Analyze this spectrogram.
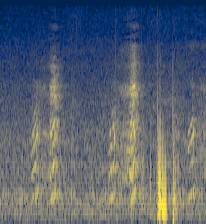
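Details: Pet Amazon parrot making funny sounds indoors: short harmonic squawks in quick pairs, rising then falling, scattered through the clip, with a few sharp clicks near the end.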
